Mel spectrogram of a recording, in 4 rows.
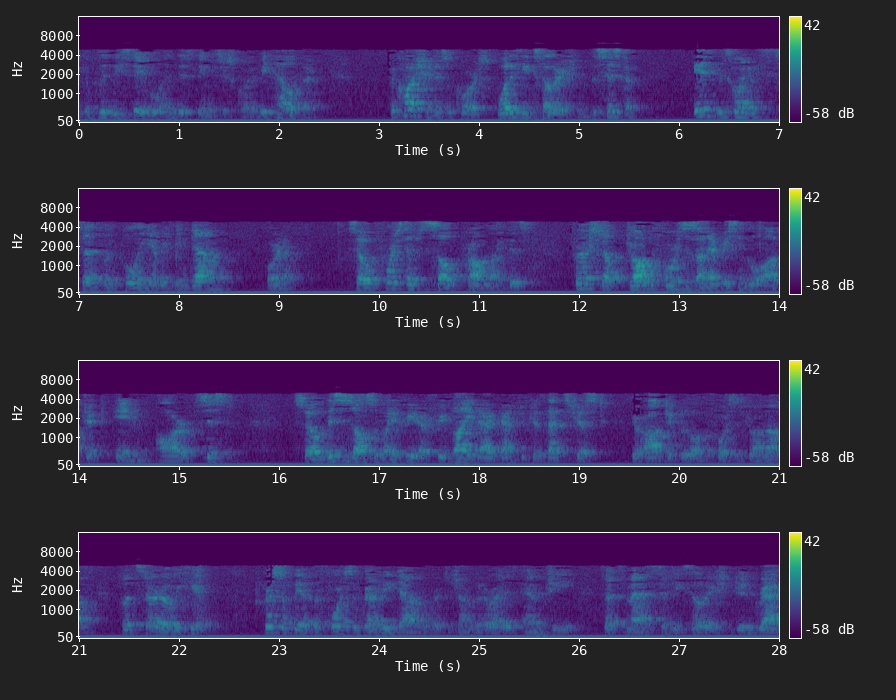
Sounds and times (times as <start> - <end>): Speech: 0.0 - 2.5, 3.1 - 28.0.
